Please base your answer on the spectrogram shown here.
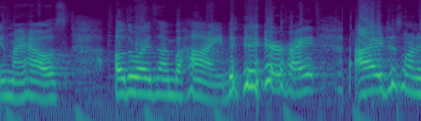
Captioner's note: laughs genuinely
